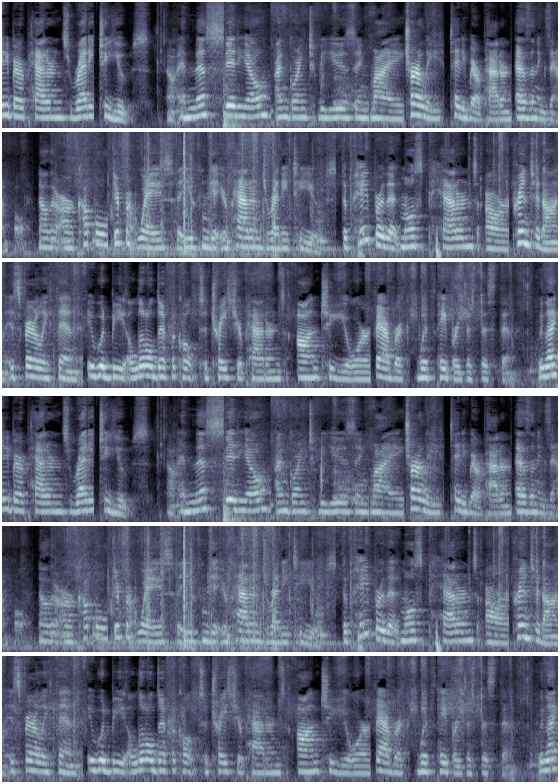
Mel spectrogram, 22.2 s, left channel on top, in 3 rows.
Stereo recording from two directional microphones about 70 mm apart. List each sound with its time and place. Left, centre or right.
0.0 s speech: right
16.0 s speech: centre; by 21.4 s right
22.0 s speech: centre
